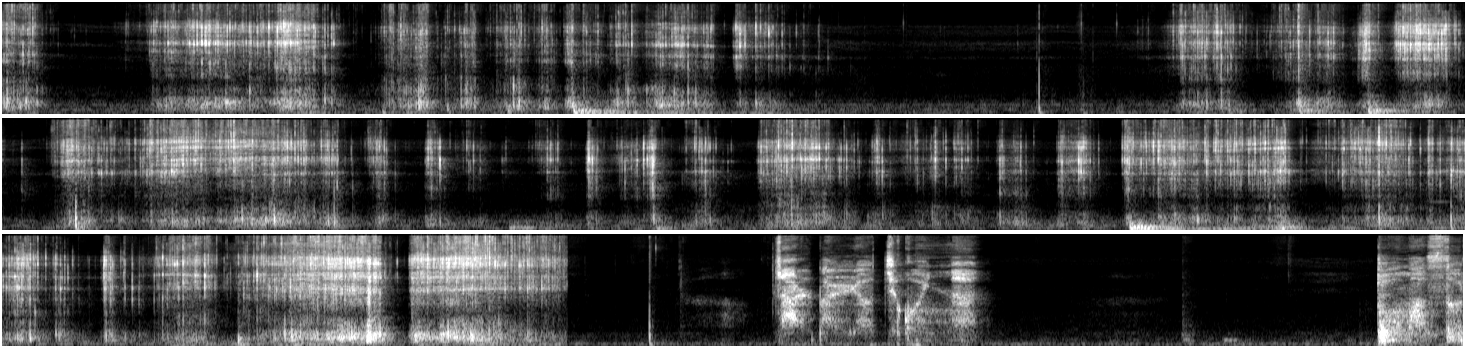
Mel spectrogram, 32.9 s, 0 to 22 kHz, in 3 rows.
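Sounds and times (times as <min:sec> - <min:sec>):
crinkling handling noise: 0:08.6 - 0:26.2.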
